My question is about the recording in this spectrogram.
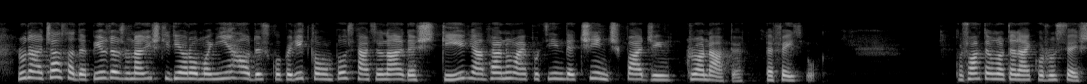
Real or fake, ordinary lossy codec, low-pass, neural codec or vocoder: fake; none; 7.2 kHz; autoencoder, 22.05 kHz, a latent of 192 numbers a frame, VITS, trained on one speaker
